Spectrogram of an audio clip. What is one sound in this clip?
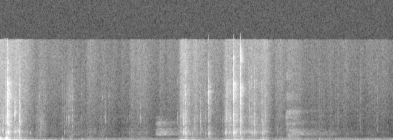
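Footsteps patter quickly on a wooden floor.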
